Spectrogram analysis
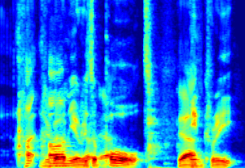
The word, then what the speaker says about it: Chania: So our olive oil comes from a third generation family farm in Crete, on the island of Chania. I think it's pronounced Hania, but it's Hania is a port in Crete.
